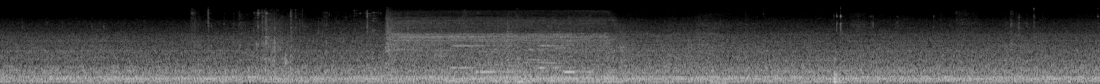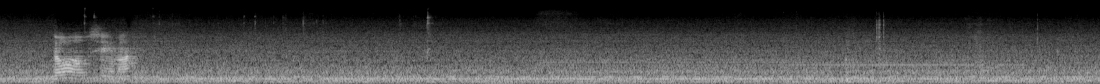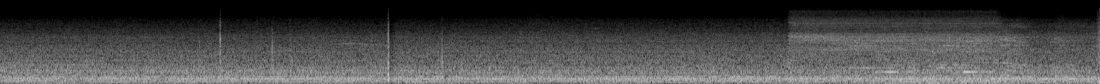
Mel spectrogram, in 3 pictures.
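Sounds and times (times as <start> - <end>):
train hum with low tones: 0.0 - 33.0
compressed air hiss: 29.9 - 32.0.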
